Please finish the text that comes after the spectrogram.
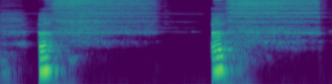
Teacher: For example, if you say af, af, you can see, you can hear, you can feel a lot of breath is coming out when you're saying the letter fa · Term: hums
